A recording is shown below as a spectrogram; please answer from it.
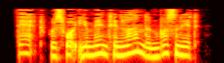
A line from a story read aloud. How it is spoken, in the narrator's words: Gwenda asked breathlessly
